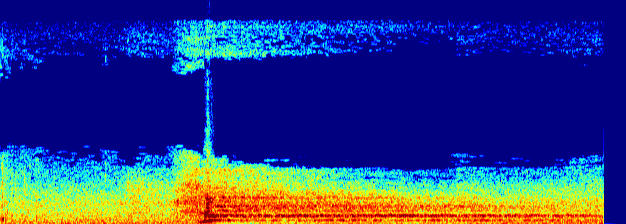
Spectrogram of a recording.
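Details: Baby panda's sneeze: a sudden sharp burst out of a faint, quiet background, followed by a steady humming tone.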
